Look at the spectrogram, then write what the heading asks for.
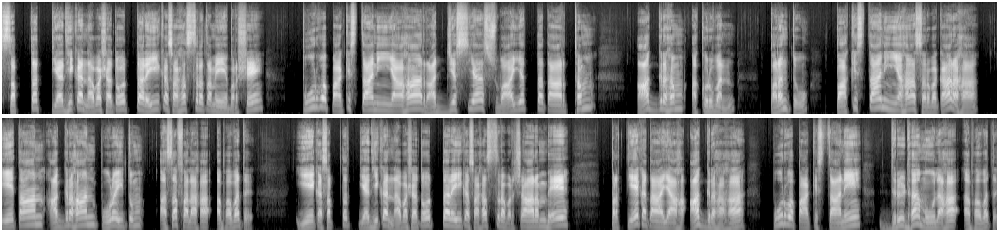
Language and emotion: Sanskrit, neutral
